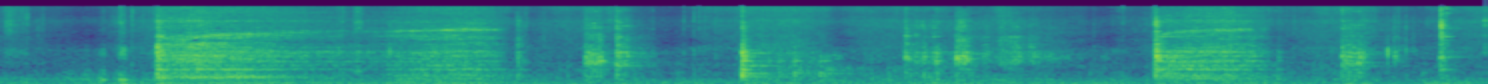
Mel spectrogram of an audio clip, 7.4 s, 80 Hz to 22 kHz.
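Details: 2022 Honda Ridgeline with 5,000 miles, rear driver's wheel turned with rear jacked up: irregular rasping scrapes and clicks, suspected wheel bearing but turned out to be a chunk of metal in the parking brake drum.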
